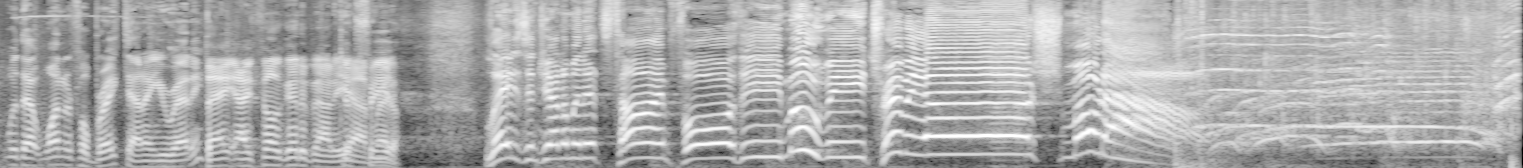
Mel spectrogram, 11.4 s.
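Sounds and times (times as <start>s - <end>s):
speech: 0.1s - 9.3s
crowd cheering and hollering: 7.7s - 11.4s.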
